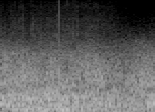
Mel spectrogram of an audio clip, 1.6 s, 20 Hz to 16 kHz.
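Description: A Gulfstream 650 ER business jet on the runway at LAX gives a steady, loud, broadband engine roar that fills the short stretch without a break.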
